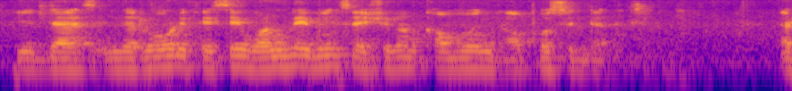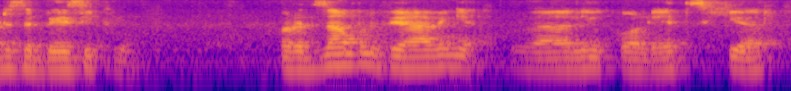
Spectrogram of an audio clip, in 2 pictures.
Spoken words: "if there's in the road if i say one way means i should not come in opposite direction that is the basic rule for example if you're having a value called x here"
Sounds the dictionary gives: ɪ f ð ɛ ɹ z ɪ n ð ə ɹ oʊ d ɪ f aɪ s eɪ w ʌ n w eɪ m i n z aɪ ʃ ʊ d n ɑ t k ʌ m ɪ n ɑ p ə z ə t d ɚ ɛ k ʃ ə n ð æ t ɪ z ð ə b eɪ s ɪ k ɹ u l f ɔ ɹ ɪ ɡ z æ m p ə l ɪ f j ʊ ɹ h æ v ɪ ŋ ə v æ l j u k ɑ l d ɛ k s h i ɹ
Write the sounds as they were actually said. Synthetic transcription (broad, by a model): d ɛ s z ɪ n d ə ɹ oʊ d ɪ f aɪ s eɪ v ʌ n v eɪ m i n s aɪ ʃ ʊ d n ɑ t k ʌ m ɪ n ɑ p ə s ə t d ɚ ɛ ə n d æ t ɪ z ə b eɪ s ɪ k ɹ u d f ɔ ɹ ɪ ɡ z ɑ m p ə l ɪ f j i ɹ h æ v ɪ ŋ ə v æ l j u k ɑ l d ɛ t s h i ɹ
